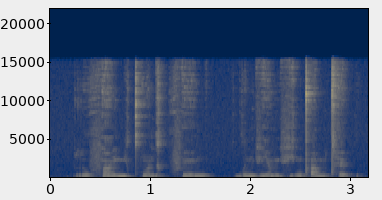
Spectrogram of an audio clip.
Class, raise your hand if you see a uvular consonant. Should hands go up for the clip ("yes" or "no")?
no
